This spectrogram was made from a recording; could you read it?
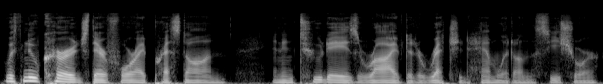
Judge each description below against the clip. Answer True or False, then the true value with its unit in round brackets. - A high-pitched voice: False (90 Hz)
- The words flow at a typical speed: True (190 wpm)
